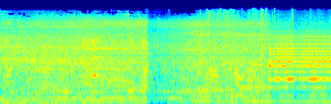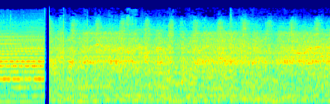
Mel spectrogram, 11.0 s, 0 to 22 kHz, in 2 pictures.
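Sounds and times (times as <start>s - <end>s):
arena crowd chatter: 0.0s - 11.0s.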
